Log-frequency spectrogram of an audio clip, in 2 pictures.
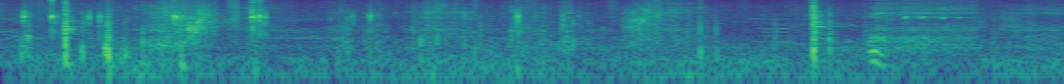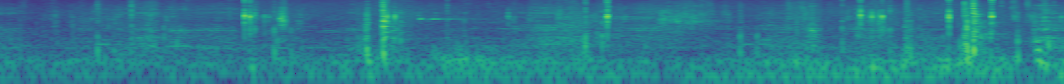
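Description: Tennis rally on an outdoor hard court: sharp pops of the ball struck off the rackets and bouncing, a few every couple of seconds, with shoe scuffs on the court between them.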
